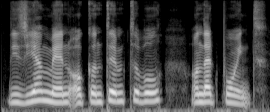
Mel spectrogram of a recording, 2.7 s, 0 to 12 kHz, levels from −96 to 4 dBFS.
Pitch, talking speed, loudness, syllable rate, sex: 215 Hz, 180 wpm, -18 LUFS, 6.0 syllables/s, female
